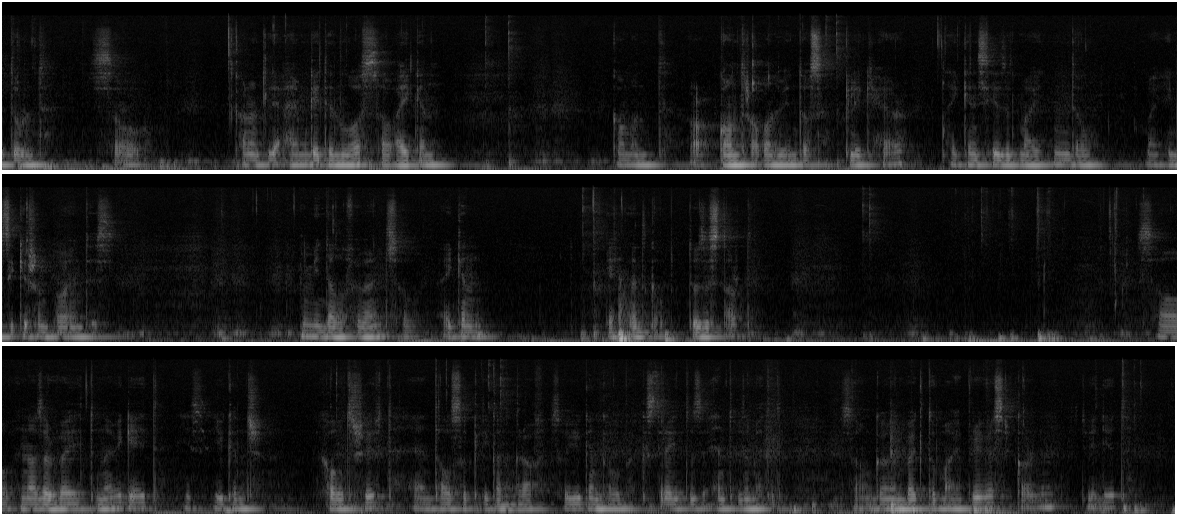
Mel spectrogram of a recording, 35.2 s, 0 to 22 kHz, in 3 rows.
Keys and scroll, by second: 21.7 Down, 22.1 Down, 32.4 super+Tab, 33.2 super+Tab, 34.7 super+`.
